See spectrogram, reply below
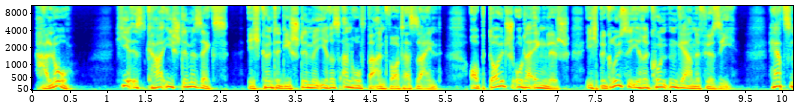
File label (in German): KI-Stimme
